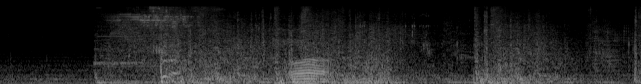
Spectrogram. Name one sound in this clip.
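A weapon fires with loud crackling blasts.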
